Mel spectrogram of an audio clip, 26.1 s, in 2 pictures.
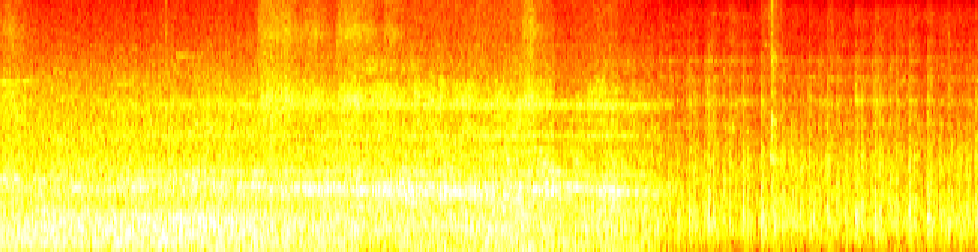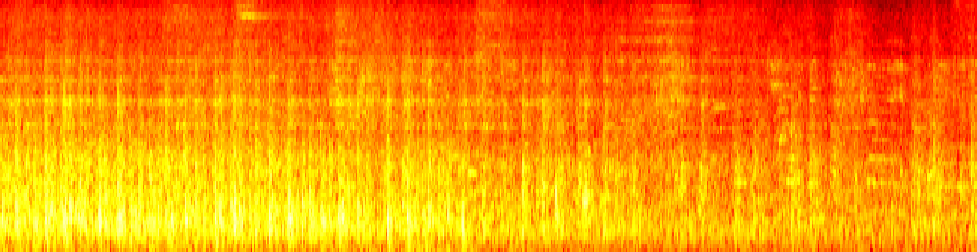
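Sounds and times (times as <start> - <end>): train wheels clattering over points: 8.8 - 26.0.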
